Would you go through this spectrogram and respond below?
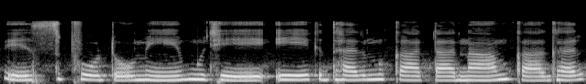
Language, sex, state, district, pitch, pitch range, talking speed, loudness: Hindi, female, Madhya Pradesh, Umaria, 205 Hz, 195-220 Hz, 100 wpm, -11 LUFS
